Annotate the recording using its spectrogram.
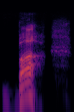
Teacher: It could be a voiced bilabial consonant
